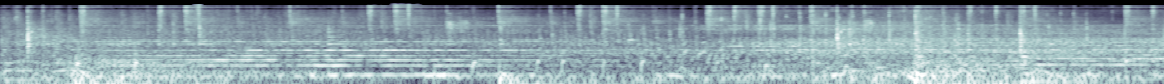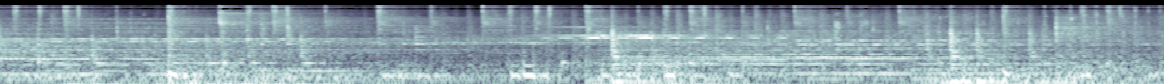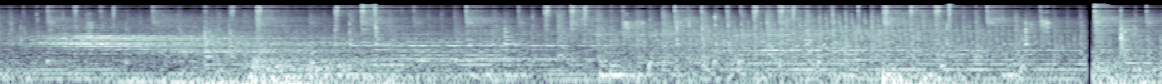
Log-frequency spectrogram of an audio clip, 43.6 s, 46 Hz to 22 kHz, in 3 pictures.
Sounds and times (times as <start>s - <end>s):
Soundtrack music: 0.0s - 43.6s.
